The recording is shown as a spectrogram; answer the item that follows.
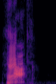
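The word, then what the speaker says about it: Haqq: How do you pronounce her last name? – Hawk. – Hawk? – Hawk.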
